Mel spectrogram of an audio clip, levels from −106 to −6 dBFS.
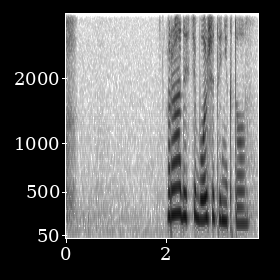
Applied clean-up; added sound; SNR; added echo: none; none; none; none.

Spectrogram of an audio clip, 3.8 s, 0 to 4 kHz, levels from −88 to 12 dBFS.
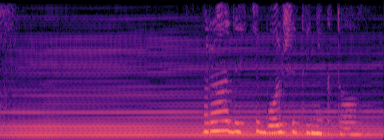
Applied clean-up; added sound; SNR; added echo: none; Bowed string instrument; 5 dB; reverberation time 0.3 s.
